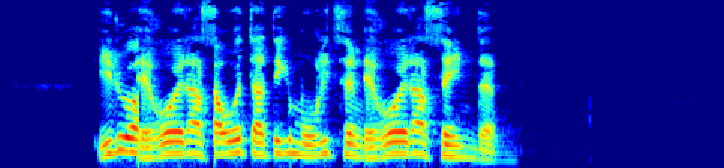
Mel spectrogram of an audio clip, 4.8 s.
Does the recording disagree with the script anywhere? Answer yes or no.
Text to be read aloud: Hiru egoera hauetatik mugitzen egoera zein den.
no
